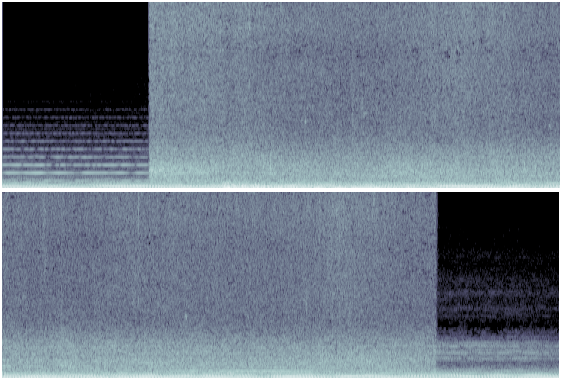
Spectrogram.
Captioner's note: voice calling echoes distance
